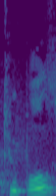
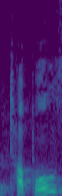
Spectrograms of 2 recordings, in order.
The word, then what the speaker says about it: tuple: And the instance of a relational table is a multi-set of rows, sometimes called tuples or tuples, depending on how you like to pronounce it.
